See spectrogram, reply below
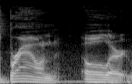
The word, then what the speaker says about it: Braunohler: It's Braunohler.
